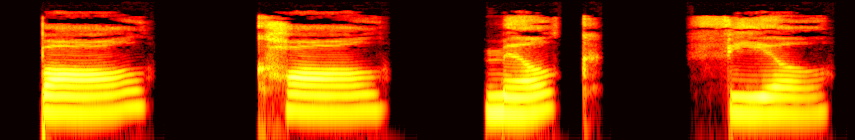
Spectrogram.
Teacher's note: the tongue is pulled slightly back in the mouth, and there's a deeper, darker tone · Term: dark L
